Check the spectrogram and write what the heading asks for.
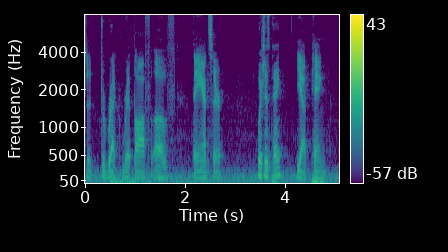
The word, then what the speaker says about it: Anser: direct ripoff of the Answer. Which is Ping? Yeah, Ping. And the Okay. Answer is spelled Anser, no W, not like regular English.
